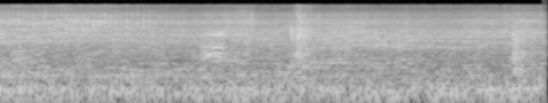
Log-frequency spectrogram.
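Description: A vehicle engine idling steadily under busy street noise, with people's voices calling out briefly a few times.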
